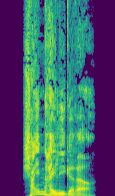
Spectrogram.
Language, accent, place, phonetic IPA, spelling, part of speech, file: German, Germany, Berlin, [ˈʃaɪ̯nˌhaɪ̯lɪɡəʁɐ], scheinheiligerer, adjective, De-scheinheiligerer.ogg
- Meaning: inflection of scheinheilig: 1. strong/mixed nominative masculine singular comparative degree 2. strong genitive/dative feminine singular comparative degree 3. strong genitive plural comparative degree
